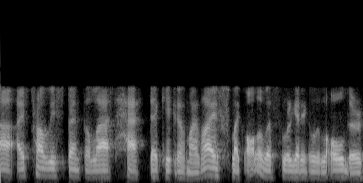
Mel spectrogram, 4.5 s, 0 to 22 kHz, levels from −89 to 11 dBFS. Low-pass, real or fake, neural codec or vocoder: 3.6 kHz; real; none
